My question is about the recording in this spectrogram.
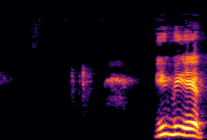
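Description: A pause in a man's talk, then, about one and a half seconds in, his voice comes back loud with a drawn-out syllable whose pitch wavers, running on into speech.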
